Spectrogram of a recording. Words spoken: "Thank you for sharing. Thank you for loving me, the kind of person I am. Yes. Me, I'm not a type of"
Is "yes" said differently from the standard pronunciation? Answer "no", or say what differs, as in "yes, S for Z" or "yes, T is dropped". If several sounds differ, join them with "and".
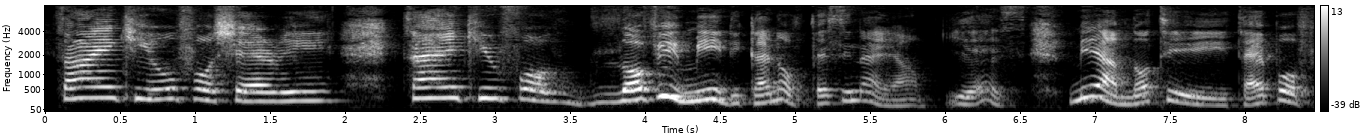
no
